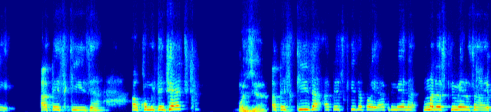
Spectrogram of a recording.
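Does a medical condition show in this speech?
Yes: cerebral palsy.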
